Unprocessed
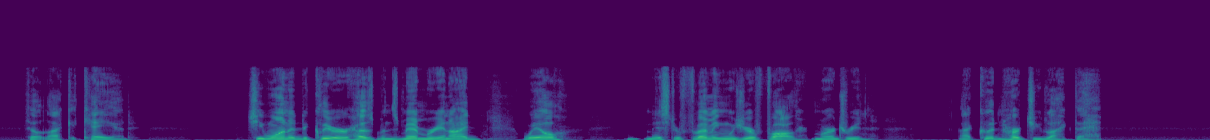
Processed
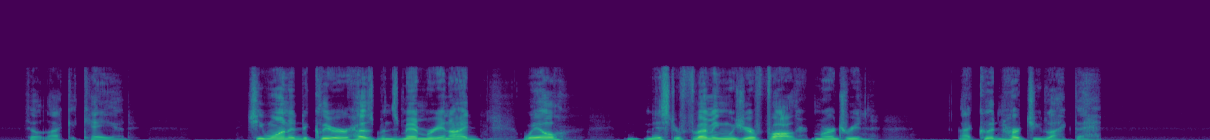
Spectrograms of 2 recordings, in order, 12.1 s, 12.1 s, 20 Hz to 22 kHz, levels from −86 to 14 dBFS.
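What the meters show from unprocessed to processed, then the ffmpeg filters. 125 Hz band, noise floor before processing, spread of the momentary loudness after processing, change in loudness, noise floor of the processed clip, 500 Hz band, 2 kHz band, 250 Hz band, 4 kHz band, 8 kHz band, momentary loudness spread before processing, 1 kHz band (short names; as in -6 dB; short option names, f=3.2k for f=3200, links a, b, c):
+7.0 dB, -68 dBFS, 19 LU, +7.5 dB, -66 dBFS, +7.0 dB, +7.0 dB, +7.0 dB, +6.5 dB, +7.0 dB, 15 LU, +7.5 dB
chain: -af "dynaudnorm=f=230:g=17:m=11.5dB"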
